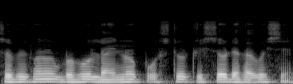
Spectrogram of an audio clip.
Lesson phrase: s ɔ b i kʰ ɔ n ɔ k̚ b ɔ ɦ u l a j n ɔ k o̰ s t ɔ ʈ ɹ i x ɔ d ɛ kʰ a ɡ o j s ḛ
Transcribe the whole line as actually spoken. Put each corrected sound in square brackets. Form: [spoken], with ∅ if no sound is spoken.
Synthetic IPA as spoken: s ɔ b i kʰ ɔ n ɔ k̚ b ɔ ɦ u l a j n ɔ [p] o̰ s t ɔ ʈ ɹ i [s] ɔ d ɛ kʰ a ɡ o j s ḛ

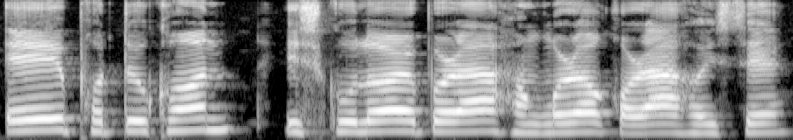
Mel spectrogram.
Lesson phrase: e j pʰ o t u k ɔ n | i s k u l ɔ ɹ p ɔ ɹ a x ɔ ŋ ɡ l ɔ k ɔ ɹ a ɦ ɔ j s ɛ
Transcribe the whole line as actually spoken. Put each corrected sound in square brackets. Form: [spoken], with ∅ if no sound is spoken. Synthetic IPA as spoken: e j pʰ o t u [kʰ] ɔ n | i s k u l ɔ ɹ p ɔ ɹ a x ɔ ŋ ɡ [ɹ] ɔ k ɔ ɹ a ɦ [o] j s ɛ

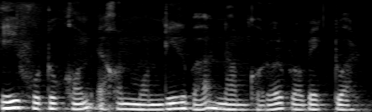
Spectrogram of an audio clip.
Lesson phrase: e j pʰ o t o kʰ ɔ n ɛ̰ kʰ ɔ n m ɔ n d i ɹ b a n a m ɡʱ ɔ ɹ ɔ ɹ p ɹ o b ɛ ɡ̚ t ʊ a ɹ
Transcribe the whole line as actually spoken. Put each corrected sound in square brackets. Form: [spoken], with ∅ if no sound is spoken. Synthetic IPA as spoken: e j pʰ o t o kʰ ɔ n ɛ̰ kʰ ɔ n m ɔ n d i ɹ b a n a m ɡʱ ɔ ɹ ɔ ɹ p ɹ [ɔ] b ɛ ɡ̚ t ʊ a ɹ

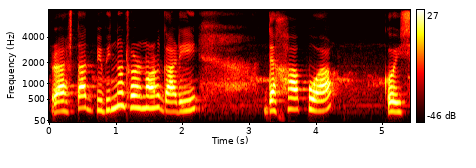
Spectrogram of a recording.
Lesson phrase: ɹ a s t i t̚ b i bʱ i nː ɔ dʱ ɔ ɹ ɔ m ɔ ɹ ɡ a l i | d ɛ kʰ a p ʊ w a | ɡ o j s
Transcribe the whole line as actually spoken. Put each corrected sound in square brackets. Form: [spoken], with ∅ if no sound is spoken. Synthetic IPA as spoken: ɹ a s t [a] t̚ b i bʱ i nː ɔ dʱ ɔ ɹ ɔ [n] ɔ ɹ ɡ a [ɹ] i | d ɛ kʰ a p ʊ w a | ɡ o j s

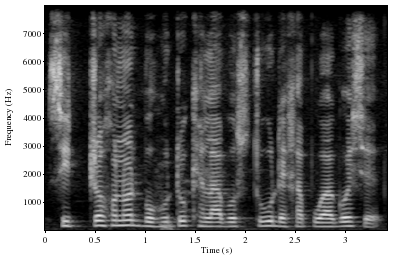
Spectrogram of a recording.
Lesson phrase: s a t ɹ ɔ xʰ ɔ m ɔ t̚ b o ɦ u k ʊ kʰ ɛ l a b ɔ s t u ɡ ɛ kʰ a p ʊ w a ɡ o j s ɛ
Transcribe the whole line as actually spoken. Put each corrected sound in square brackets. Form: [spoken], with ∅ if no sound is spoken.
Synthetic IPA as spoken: s [i] t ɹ ɔ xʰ ɔ [n] ɔ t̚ b o ɦ u [t] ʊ kʰ ɛ l a b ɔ s t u [d] ɛ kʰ a p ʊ w a ɡ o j s ɛ

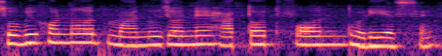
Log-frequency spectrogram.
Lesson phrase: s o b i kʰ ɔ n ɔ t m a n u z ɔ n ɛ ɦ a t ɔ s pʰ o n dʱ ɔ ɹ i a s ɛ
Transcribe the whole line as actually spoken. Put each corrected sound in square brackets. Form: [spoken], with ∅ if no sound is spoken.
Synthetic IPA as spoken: s o b i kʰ ɔ n ɔ t m a n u z ɔ n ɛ ɦ a t ɔ [t] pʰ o n dʱ [o] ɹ i a s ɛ

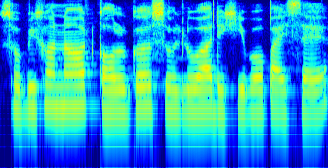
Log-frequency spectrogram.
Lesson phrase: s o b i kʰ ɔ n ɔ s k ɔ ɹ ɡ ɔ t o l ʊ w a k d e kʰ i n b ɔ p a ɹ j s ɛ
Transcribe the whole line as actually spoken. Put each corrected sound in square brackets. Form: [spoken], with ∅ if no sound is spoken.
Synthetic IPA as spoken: s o b i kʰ ɔ n ɔ [t] k ɔ [l] ɡ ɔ [s] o l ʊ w a [∅] d e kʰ i [∅] b ɔ p a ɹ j s ɛ

